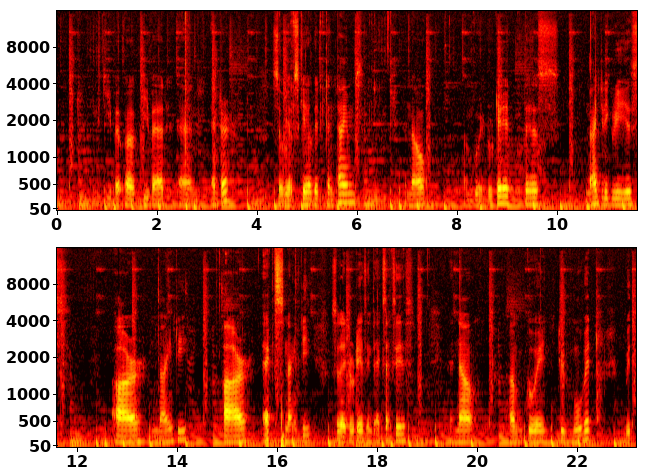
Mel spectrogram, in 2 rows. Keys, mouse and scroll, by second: 3.9-4.7 middle drag, 4.7 scroll down 5, 4.9-5.3 scroll up 1, 5.3-5.7 scroll down 3, 5.7-6.2 middle drag, 6.2-7.8 scroll up 4, 7.8 click, 8.3-11.3 middle drag, 12.9 r, 15.2 r, 18.5-21.3 middle drag, 21.3 KP_7.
